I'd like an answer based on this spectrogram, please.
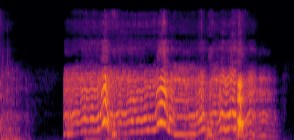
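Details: Greyhounds fighting over a toy, one giving a long, harmonic whining vocalisation with wavering pitch and sharp rising yelps near the second, third and fifth seconds.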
